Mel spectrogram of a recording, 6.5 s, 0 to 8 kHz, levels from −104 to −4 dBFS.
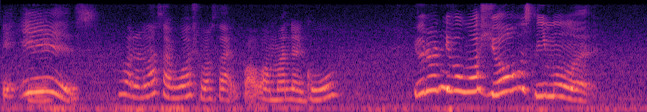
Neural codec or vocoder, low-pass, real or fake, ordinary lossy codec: none; 7.2 kHz; real; none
